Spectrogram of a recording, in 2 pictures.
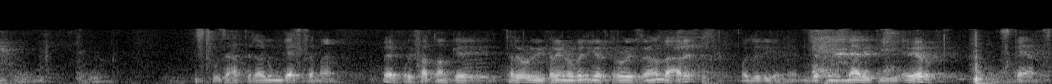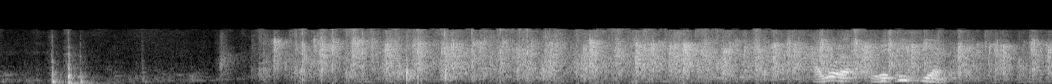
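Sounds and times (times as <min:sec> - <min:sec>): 
speech: 0:02.1 - 0:10.7, 0:18.7 - 0:20.1
audience applause: 0:13.0 - 0:21.0.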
